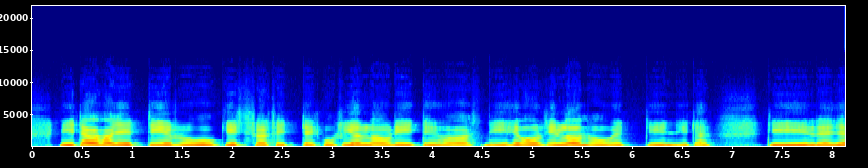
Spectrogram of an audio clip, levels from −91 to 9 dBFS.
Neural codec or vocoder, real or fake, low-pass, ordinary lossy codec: autoencoder, 48 kHz, 32 numbers a frame, DAC-VAE, trained on Japanese speech; fake; 14.4 kHz; none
